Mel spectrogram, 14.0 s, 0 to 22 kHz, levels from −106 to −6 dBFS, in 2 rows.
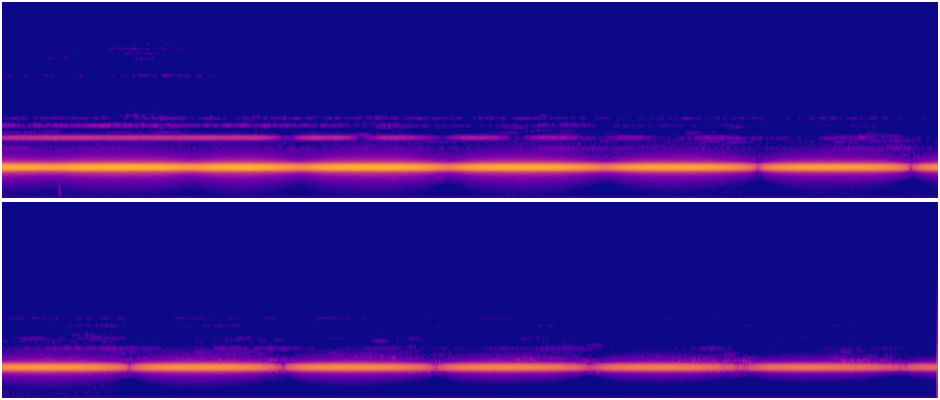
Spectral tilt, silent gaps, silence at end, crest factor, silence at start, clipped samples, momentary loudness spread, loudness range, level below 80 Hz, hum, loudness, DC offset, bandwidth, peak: -4.5 dB/octave; none; 0 s; 10 dB; 0 s; under 0.1%; 19 LU; 15 LU; under -90 dBFS; none; -32 LUFS; under 0.1%; 1.4 kHz; -22 dBFS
